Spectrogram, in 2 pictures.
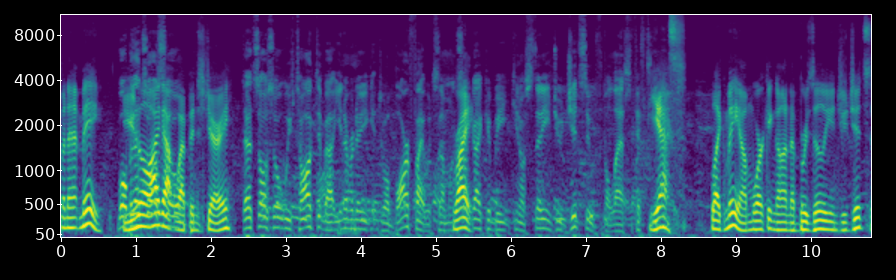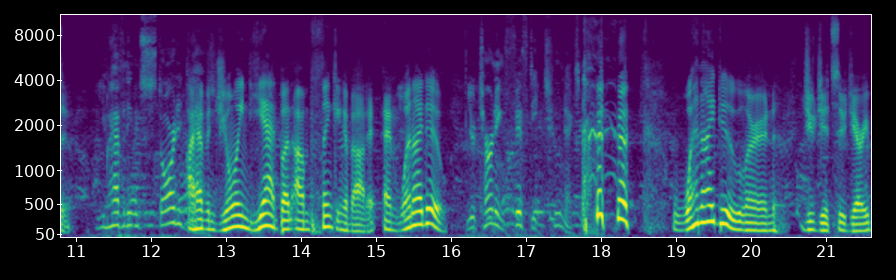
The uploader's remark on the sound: Live From the Boat Party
